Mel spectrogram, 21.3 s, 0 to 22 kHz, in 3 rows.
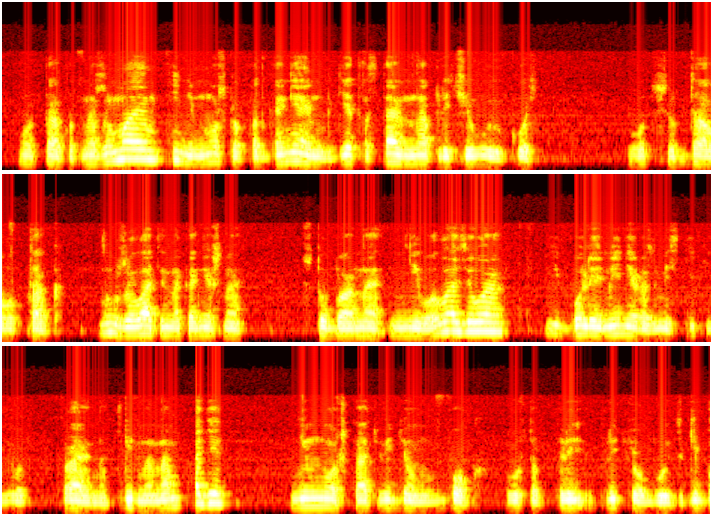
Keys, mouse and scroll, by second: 1.6 click, 4.6 click, 10.6 s, 13.3 middle click, 15.3 KP_3, 17.1 click.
